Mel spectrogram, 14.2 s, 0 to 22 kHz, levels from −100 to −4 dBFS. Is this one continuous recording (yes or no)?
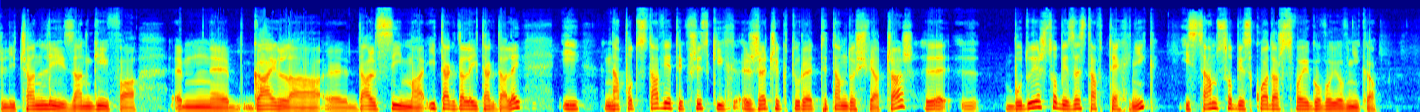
yes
